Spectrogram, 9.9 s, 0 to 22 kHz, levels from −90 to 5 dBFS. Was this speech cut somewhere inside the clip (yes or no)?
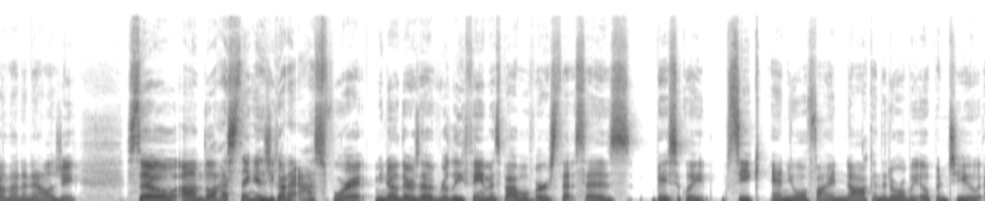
yes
